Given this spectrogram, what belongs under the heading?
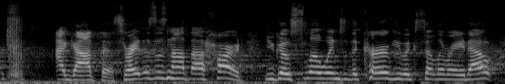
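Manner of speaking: loud, swaggering self-assurance; cocky bravado. Retold or imitated. Herself before the race, cocky loud bravado. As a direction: brush it off like it's easy.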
